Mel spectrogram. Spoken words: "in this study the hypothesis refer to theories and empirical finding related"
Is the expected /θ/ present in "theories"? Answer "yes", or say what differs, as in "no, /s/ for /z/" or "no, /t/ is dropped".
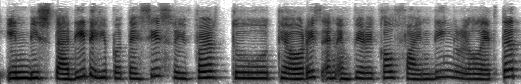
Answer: no, /t/ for /θ/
